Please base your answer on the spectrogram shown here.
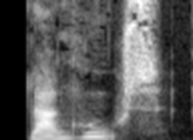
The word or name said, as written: langhus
